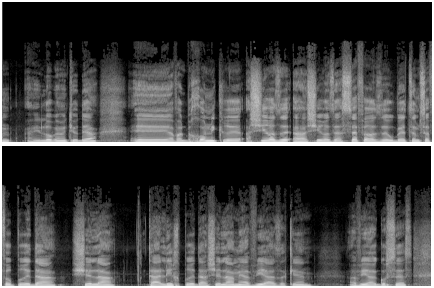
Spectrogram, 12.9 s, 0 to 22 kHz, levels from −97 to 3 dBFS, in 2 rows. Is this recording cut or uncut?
uncut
